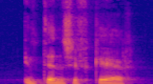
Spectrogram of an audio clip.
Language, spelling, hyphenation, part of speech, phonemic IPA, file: Dutch, intensive care, in‧ten‧sive care, noun, /ɪnˌtɛn.zɪf ˈkɛːr/, Nl-intensive care.ogg
- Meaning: 1. intensive care 2. intensive care unit, ICU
